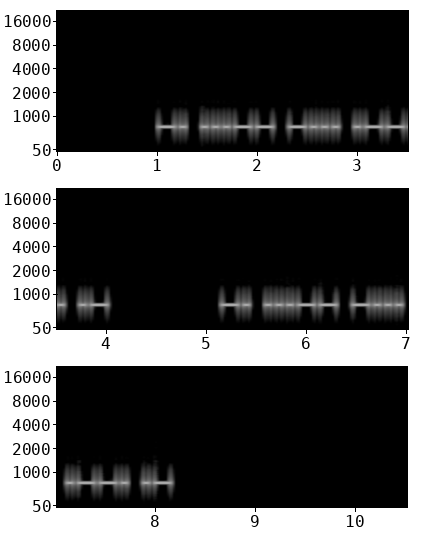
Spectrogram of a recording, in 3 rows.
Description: Morse code, heard as a keyed tone, about 22 wpm, 700 Hz. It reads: N3BPA N3BPA
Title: USA Call Signs - 5 Characters - Repeated 2x - 22wpm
